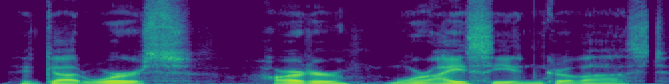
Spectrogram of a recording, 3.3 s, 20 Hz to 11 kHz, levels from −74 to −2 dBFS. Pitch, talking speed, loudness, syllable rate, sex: 105 Hz, 145 wpm, -18 LUFS, 4.9 syllables/s, male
